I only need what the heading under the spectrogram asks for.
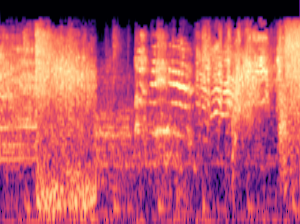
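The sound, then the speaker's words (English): A cat-like creature yowls and wails loudly, its drawn-out, wavering cries rising and falling in several long bursts with no talking. “I'm sure that thing's a cat.”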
